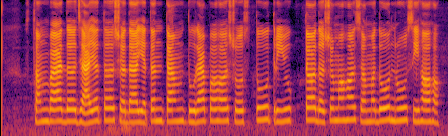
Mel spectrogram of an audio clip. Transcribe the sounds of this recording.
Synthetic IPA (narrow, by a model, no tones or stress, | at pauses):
st̪ʰɐmbaːd̪d͡ʒaːjɐt̪ɐʃɐd̪aːjɐt̪ɐnt̪aːmd̪uɾaːpɐɦɐ̆ʃoːst̪ut̪ɾijuk̚t̪ɐd̪ɐʃɐmɐɦɐ̆sɐmɐd̪oːnɾusiɦɐɦ̆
